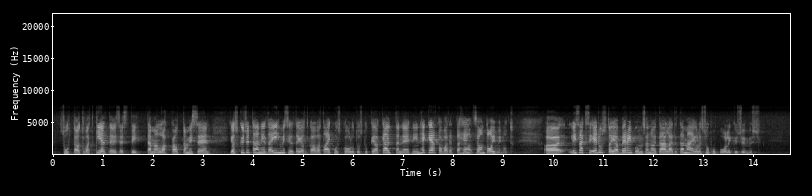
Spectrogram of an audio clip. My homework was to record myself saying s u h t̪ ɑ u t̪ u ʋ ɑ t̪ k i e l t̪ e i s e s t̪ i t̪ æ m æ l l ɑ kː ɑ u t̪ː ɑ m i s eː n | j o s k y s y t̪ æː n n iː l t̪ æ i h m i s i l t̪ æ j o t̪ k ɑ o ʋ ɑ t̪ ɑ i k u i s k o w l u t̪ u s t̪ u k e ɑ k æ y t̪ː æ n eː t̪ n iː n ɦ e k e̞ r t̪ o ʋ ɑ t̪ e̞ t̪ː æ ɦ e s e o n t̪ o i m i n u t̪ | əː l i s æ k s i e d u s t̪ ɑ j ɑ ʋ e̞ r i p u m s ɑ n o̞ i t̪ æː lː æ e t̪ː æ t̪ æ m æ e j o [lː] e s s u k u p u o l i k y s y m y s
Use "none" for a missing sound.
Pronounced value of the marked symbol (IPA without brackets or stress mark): l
